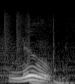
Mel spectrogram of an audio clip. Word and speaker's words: NWM: wired model down here are the letters nwm but you pronounce it new let's peel off this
